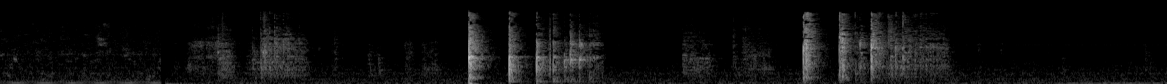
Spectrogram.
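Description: Small Christmas house ornaments clinking and knocking on a wooden shelf as a cat paws at them, in two clusters of sharp clinks a few seconds apart.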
